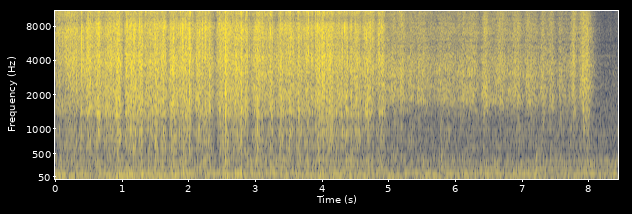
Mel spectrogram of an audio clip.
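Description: Plastic wrap crinkles and rustles close up.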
